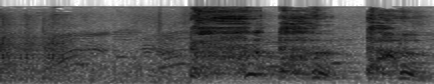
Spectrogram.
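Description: A person close to the microphone coughing twice, about a second in and again near the end, with voices around.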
